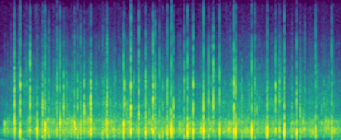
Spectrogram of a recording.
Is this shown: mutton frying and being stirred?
no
